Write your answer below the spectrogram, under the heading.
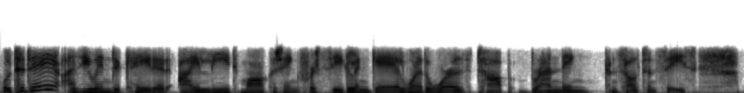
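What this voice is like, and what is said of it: Irish accent. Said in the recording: “As the accent probably portrays, I was born in Ireland”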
